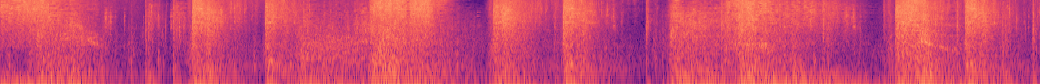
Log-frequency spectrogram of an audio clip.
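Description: Crystal shards crash and shatter in loud, repeated bursts.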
